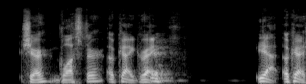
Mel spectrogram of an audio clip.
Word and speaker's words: Gloucester: Do you work with a sub in Gloucester? Is that how you say it? North Shore? Yeah, you nailed it. Sure. Gloucester?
